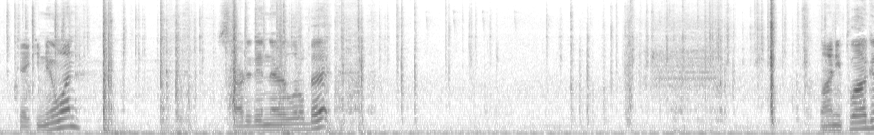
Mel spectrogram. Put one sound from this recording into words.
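A plastic panel clicks and rattles as it is handled.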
